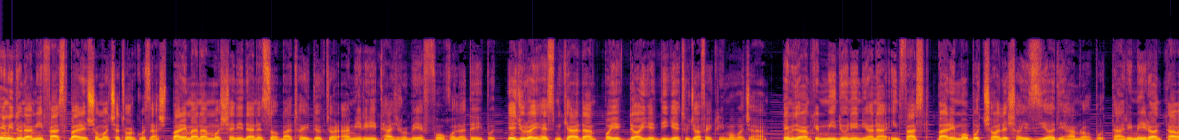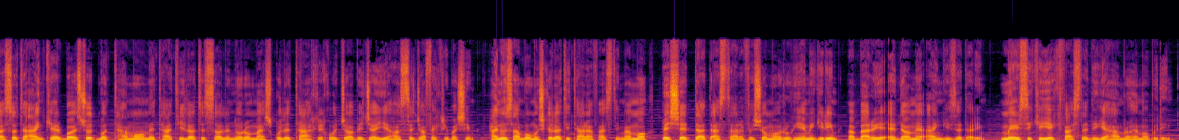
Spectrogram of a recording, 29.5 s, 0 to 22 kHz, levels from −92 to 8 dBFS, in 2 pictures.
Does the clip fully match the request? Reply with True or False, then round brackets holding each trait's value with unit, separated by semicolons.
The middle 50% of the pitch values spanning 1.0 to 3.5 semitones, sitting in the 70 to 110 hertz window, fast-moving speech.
True (2.8 semitones; 100 Hz; 195 wpm)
